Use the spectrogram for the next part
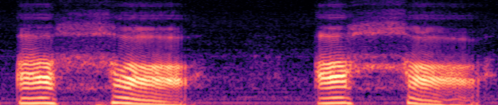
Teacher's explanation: the velar place of articulation involves a constriction between the velum and the tongue. A result would be aha, aha.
